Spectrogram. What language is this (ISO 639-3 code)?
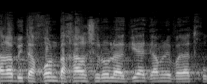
heb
